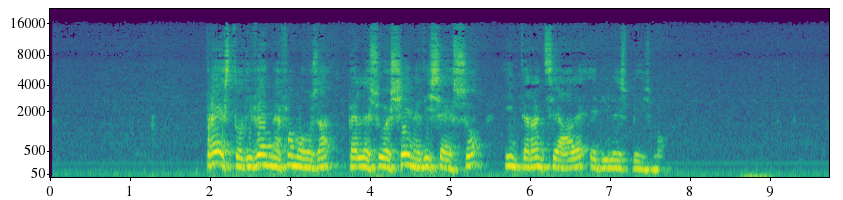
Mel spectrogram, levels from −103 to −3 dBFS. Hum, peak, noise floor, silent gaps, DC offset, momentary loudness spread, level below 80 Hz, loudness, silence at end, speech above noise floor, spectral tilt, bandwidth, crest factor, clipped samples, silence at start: none; 0 dBFS; -42 dBFS; none; under 0.1%; 7 LU; -40 dBFS; -12 LUFS; 0.8 s; 31 dB; -5.5 dB/octave; 16.5 kHz; 12 dB; under 0.1%; 1.25 s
